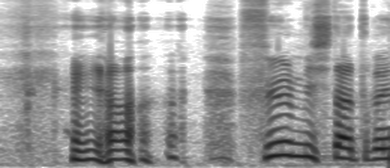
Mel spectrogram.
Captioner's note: laughs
